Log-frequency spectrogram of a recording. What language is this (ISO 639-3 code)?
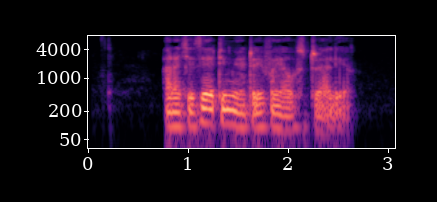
swa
